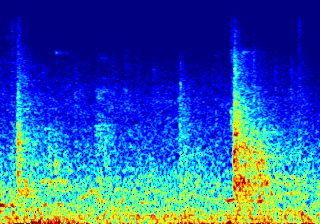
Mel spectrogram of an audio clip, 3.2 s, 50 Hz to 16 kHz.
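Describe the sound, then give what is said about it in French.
The swinging doors of a small women's clothing shop right beside a metro exit bang open and shut twice, a few seconds apart, at 8:30 in the morning, with busy, noisy street ambience and indistinct voices around them. “Et là, juste à côté de la sortie du métro, des portes battantes, il y a une petite boutique qui vend des vêtements pour femmes.”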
